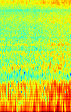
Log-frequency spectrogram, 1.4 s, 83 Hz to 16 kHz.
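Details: Oil burner, about 26 years old, on a Utica boiler fed from an old 550-gallon underground tank; a suspected suction leak draws air into the fuel line. The low roar surges and pulses unevenly, getting worse as air comes in.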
